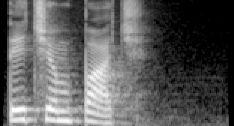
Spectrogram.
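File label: "тэчӧм пач", Komi, female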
